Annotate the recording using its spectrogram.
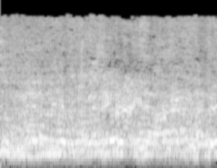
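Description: Several people talking at once, overlapping voices in a steady, loud chatter.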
